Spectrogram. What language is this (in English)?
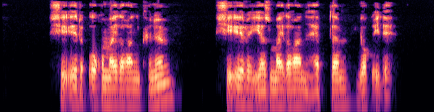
Uyghur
